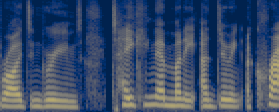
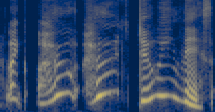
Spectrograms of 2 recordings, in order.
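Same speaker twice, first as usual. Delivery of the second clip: pitched way up and dragged out slowly; exasperated disbelief; 10 semitones higher, much slower than usual. Real, not acted. Ranting to listeners about photographers who let brides down, high and slow in disbelief.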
